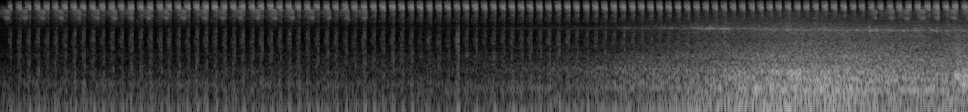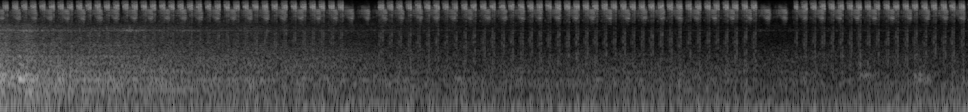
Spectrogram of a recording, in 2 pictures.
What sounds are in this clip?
Bicolorana bicolor, an orthopteran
